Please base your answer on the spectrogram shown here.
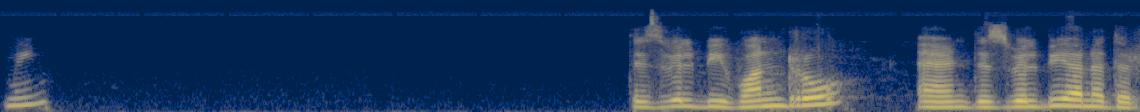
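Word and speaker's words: ρ: As you see here, the symbol, it can be pronounced as row.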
